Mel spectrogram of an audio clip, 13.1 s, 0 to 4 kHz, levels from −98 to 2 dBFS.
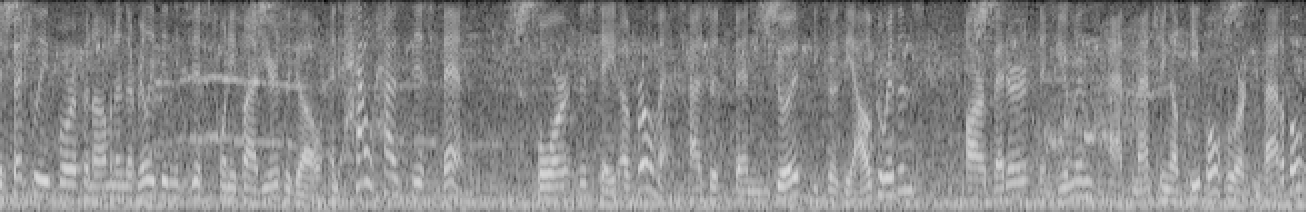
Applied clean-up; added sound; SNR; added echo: none; Cricket / Chicken, rooster; 5 dB; none.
